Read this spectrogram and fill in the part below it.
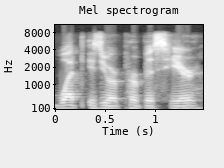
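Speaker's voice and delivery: distant, far-off robotic voice. Voicing a cube that asks the visitors their purpose: distant robotic voice. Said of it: "in a voice that sounds sort of, like, distant and, and sort of robotic".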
